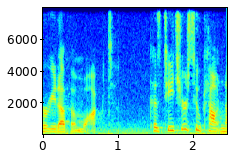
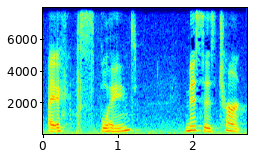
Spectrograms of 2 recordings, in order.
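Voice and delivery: usual speaking voice

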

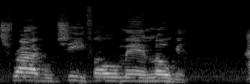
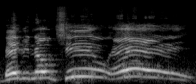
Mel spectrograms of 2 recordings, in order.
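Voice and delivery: hype shout; 11 semitones higher, 7 dB louder, slower than usual. Acted.

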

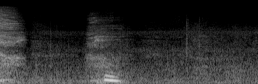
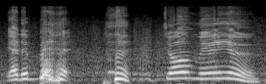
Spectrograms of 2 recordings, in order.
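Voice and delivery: higher, louder delighted outburst; excited; 6 semitones higher, 4 dB louder than usual. Real, not acted. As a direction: squeal a little at a cute creature. Spots a bat in game.

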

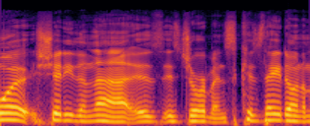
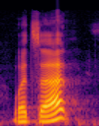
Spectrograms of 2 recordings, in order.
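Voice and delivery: ordinary delivery

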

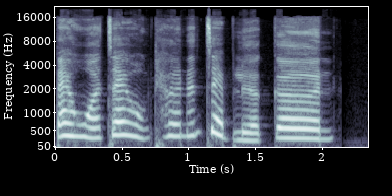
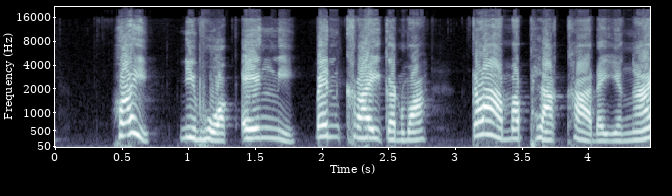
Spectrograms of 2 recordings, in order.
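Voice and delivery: furious demand; 8 dB louder than usual. A narrator's reading. Aunt pushed, furious at strangers.

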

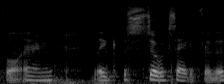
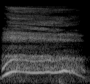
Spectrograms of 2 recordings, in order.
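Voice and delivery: sharp shrieking gasp, much higher and louder; high excited gasp; 7 dB louder than usual. Real, not acted. Gamer gasping at the pet she wanted, high and loud. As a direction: gasp in pure delight.

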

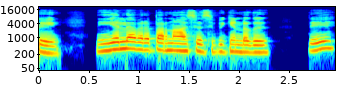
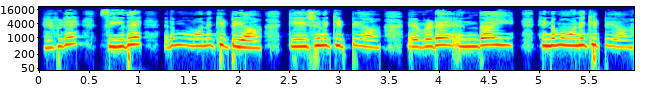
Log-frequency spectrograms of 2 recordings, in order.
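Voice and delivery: anxious pleading; 6 semitones higher than usual. Acted. Mother asks after lost son.

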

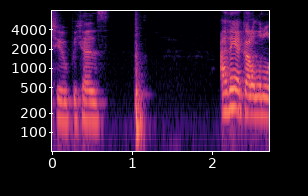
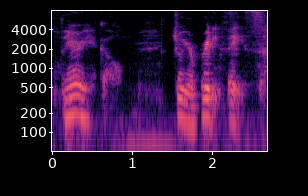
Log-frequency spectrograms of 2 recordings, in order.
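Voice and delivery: cooing to the cat; 3 semitones lower, 7 dB quieter than usual. Real, not acted. Coaxing the cat on camera.

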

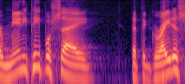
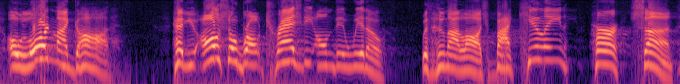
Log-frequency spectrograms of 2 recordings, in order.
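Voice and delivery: crying out to God; 7 semitones higher than usual. Acted. Elijah cries out to God over the dead boy, raised pleading. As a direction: cry out to the Lord from raw emotion. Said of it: "he cried out to the Lord".

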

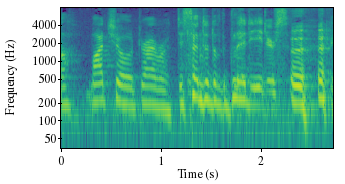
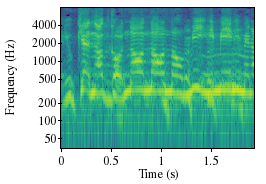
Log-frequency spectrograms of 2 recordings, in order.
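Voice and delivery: mock the Vatican guard scolding; guard calling out; 5 semitones higher, 5 dB louder than usual. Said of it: "they're saying".

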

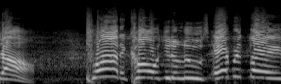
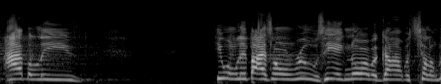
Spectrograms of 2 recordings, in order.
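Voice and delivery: normal talking voice

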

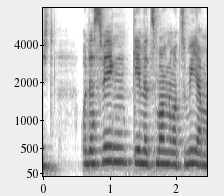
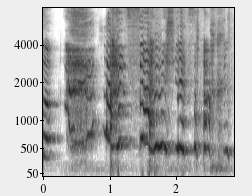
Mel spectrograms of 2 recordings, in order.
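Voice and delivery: much higher, slow, laughing sob; mock crying wail; 13 semitones higher, 4 dB louder, much slower than usual. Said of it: "hab geweint".

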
